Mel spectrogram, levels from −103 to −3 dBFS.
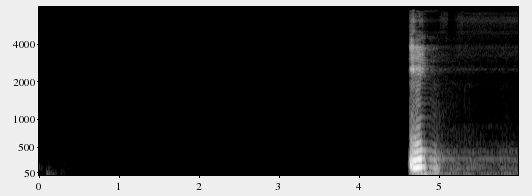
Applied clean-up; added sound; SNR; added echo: neural mask model DeepFilterNet 3.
